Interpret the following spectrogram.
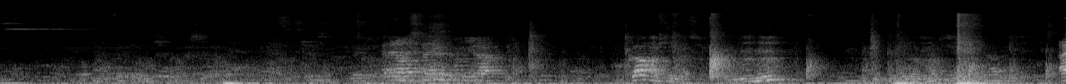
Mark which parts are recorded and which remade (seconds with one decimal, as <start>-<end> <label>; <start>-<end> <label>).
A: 0.0-0.5 recorded; 0.5-1.4 remade; 1.4-3.8 recorded; 3.8-5.6 remade; 5.6-7.9 recorded; 7.9-8.8 remade; 8.8-10.7 recorded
